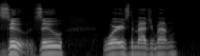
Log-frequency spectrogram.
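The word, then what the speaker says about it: Zu: You know, no one had seen Wu Warriors of the Magic Mountain? Or Zoo, it's Zoo, Warriors of the Magic Mountain.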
